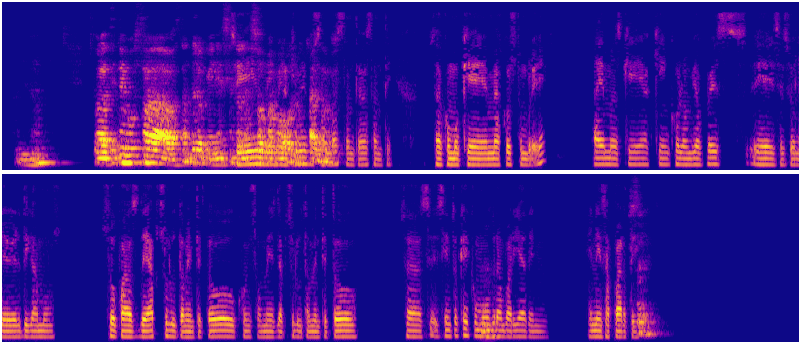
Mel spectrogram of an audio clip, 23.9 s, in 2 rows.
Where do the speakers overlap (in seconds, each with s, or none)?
3.4 s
